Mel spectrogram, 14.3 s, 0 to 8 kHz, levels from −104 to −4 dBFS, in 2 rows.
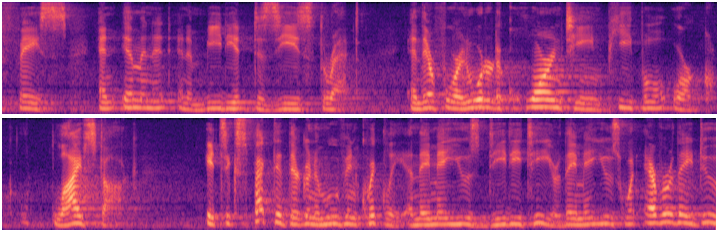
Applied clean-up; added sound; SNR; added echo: none; none; none; none.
